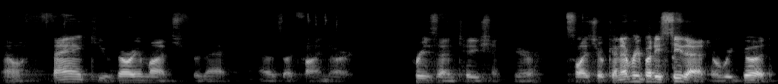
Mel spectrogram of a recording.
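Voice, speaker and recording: A man's voice: deep voice, lively intonation, moderate pace, a bit bright, husky, rough recording. A man from Wisconsin giving a presentation on a video call, rambling with many fillers and restarts. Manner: rambling, with frequent fillers and self-corrections. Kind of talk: webinar presentation.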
